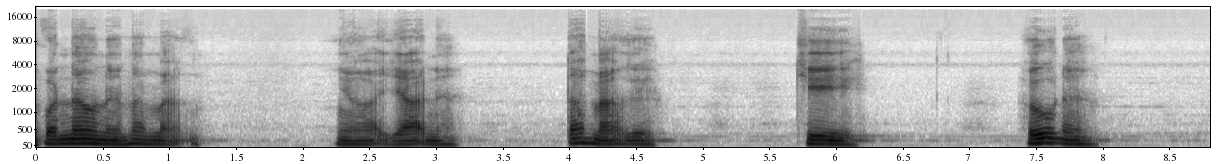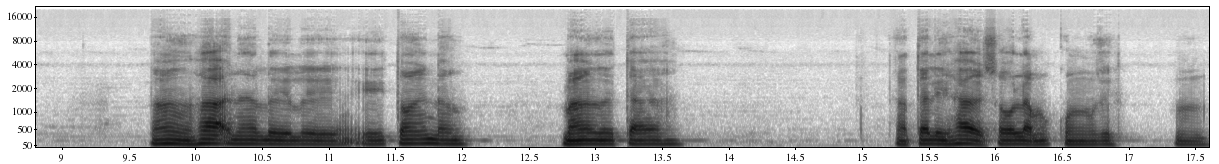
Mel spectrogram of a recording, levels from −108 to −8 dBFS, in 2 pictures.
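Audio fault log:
10.11 s, lost packet rebuilt from error correction: there's a quick rough, noisy 20 ms patch in the speech with no actual dropout, which points to one packet going missing and the decoder filling it from the low-bitrate backup copy carried in the next packet.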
